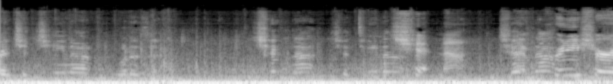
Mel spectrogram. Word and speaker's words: Chitina: Cooper we're in chaa what is it chna chitina chna CH I'm pretty sure it's pronounced chna according to what look at it Hotel chut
